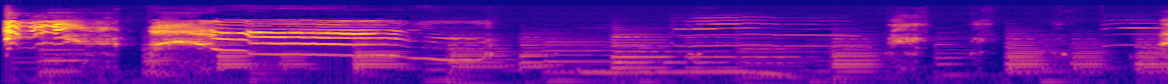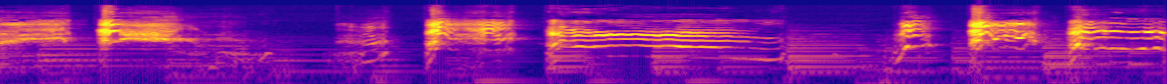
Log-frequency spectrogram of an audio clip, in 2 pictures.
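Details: A domestic kitten meows on first meeting a puppy, giving high, sliding meows over steady background music.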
